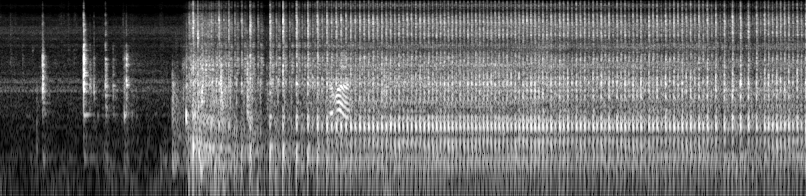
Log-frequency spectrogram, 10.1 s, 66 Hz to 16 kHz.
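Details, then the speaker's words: 1949 Atlas Royal 1.5 hp outboard barn find, start with choke and more gas: after a few pulls it catches into a fast uneven putter, coughing and stumbling at idle; owner thinks the air-fuel mixture needs adjusting. "got a p out of it wants to one more time I try it maybe one more after that it's coughing a"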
